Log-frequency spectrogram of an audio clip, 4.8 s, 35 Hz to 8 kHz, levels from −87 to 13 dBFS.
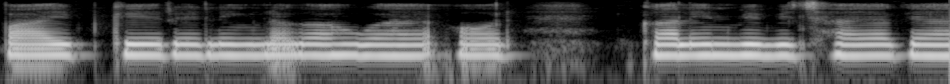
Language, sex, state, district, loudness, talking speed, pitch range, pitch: Hindi, female, Jharkhand, Palamu, -13 LUFS, 150 wpm, 220-225 Hz, 225 Hz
